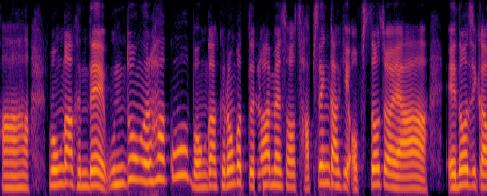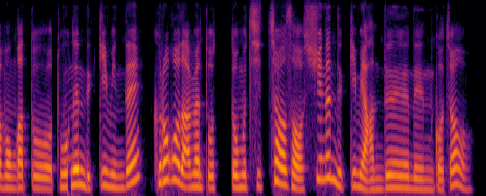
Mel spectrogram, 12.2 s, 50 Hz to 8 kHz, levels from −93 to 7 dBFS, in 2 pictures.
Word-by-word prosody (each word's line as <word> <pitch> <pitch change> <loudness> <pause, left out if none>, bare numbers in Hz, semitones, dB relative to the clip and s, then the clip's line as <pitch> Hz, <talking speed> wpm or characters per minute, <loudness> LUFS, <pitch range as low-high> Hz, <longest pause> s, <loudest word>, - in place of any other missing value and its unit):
아. 185 0 0 0.2
뭔가 240 +2 +3
근데 210 -1 +2
운동을 270 - +1
하고 345 +4 +2
뭔가 195 - +1
그런 220 +3 +1
것들을 215 -5 -1
하면서 220 -4 +1
잡생각이 215 +5 0
없어져야 180 -7 +2 0.2
에너지가 210 0 +3
뭔가 180 0 -1
또 170 -2 -3
도는 220 +4 +2
느낌인데 215 - -3
그러고 290 +2 +1
나면 190 +1 +2
또 180 0 -4 0.2
너무 190 0 -1
지쳐서 200 - 0
쉬는 315 - -3
느낌이 205 -3 -4
안 155 +2 -3
드는 175 -4 -3
거죠? 170 0 -4
205 Hz, 305 characters per minute, -21 LUFS, 180-235 Hz, 0.2 s, 뭔가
